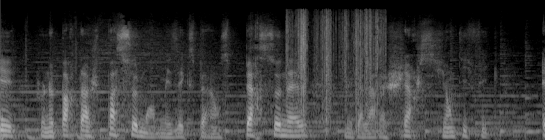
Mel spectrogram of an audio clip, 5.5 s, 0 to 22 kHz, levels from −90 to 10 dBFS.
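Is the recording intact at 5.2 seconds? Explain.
Yes, the audio is intact at 5.2 seconds, with no fault audible at that moment.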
